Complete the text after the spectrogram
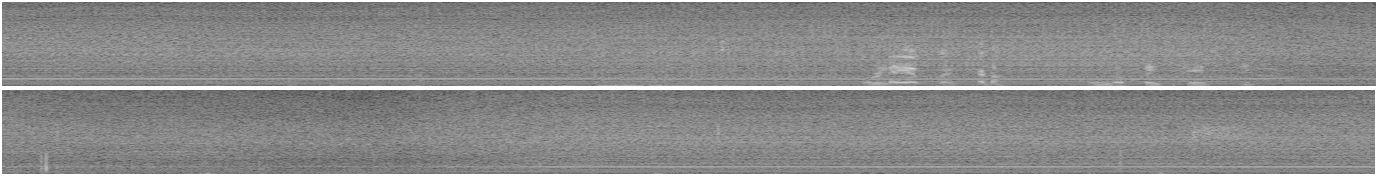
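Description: A motorbike engine hums steadily, dropping in pitch and then rising again.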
